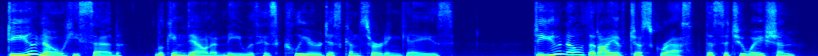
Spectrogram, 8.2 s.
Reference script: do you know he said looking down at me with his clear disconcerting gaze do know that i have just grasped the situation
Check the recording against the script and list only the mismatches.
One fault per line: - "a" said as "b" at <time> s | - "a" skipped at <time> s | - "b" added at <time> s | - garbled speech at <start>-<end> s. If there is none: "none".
- "you" added at 5.4 s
